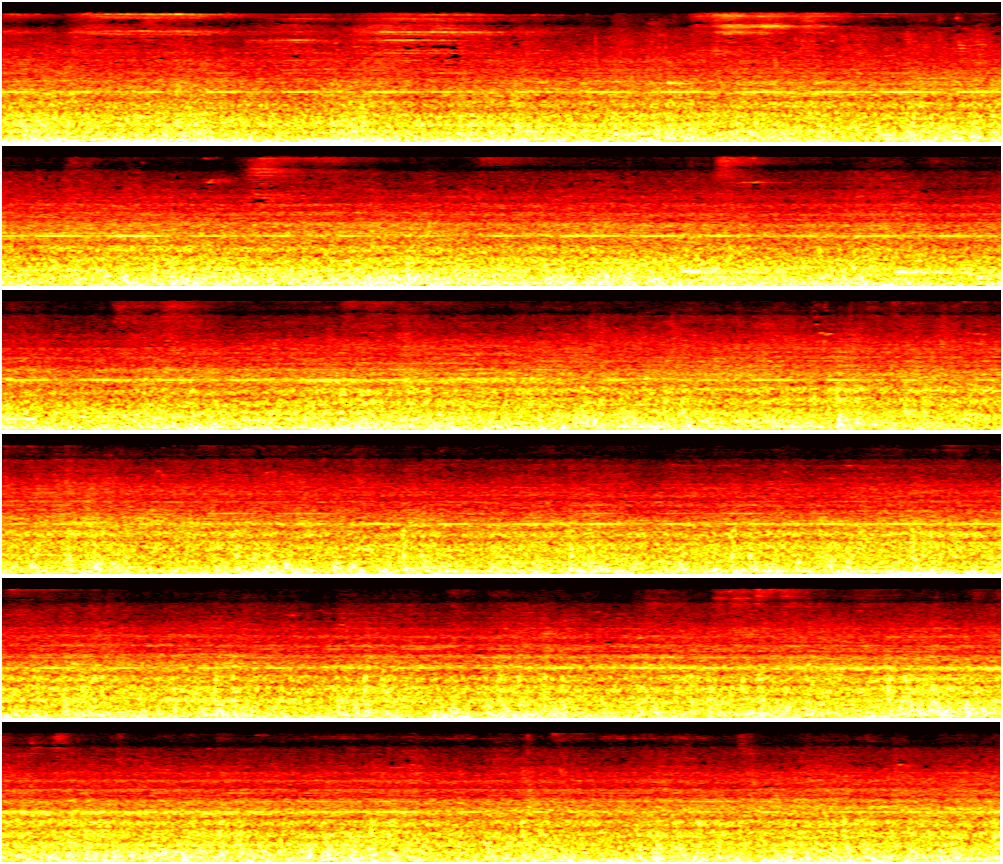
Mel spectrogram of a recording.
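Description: Freight train of container wagons running past: a steady rumble of wheels on rail, with a thin, high wheel squeal held over it.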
